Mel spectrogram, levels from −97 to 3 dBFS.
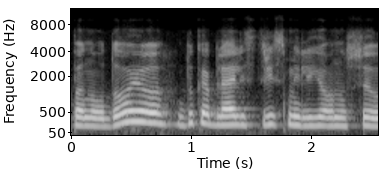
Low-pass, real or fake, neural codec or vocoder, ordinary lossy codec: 7.2 kHz; real; none; Opus, 32 kbps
